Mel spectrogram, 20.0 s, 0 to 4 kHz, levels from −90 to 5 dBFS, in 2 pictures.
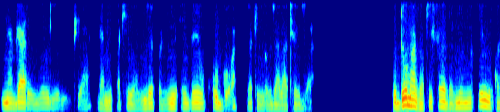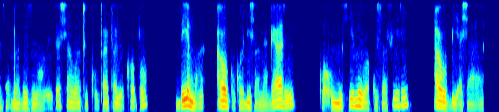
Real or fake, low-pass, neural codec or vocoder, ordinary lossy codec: fake; 3.6 kHz; codec, 16 kHz, 0.8 kbps, ZipCodec; Opus, 32 kbps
